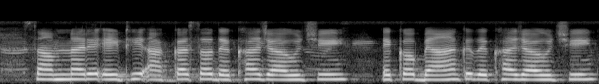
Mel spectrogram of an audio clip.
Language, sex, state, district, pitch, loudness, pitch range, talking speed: Odia, female, Odisha, Nuapada, 235 Hz, -12 LUFS, 220-240 Hz, 70 wpm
